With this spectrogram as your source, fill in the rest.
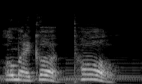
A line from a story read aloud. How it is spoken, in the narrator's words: Denise yelling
